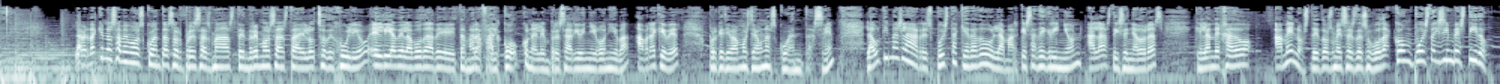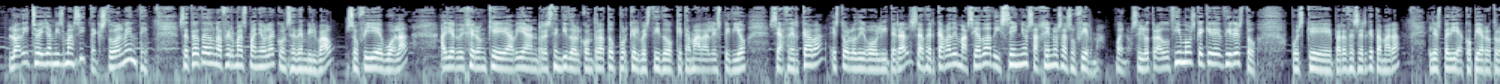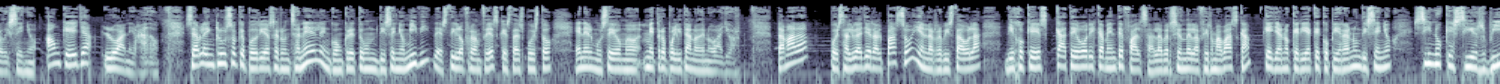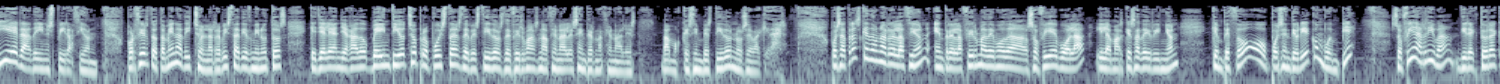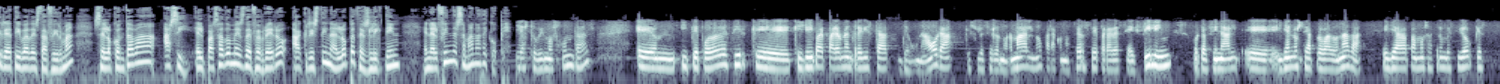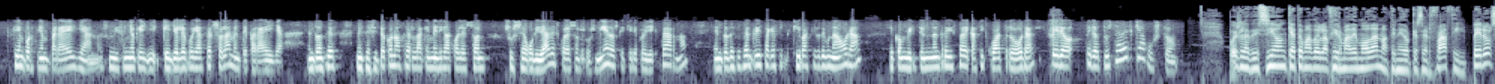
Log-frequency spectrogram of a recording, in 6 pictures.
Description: Analizamos el caso con dos expertas en 'Mediodía COPE'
